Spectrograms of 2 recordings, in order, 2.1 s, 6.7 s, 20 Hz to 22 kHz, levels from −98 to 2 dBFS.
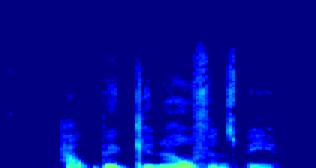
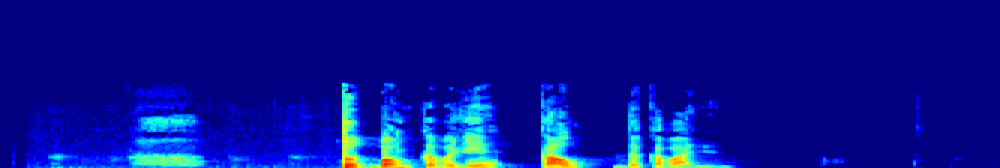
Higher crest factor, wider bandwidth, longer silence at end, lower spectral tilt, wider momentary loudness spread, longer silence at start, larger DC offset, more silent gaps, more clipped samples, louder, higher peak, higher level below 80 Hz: about the same, 20 dB vs 24 dB; first, 16 kHz vs 10.5 kHz; second, 0.3 s vs 2.1 s; about the same, -5 dB/octave vs -5.5 dB/octave; second, 12 LU vs 17 LU; second, 0.4 s vs 2.25 s; neither; neither; neither; second, -54 LUFS vs -21 LUFS; second, -34 dBFS vs 0 dBFS; second, -82 dBFS vs -72 dBFS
